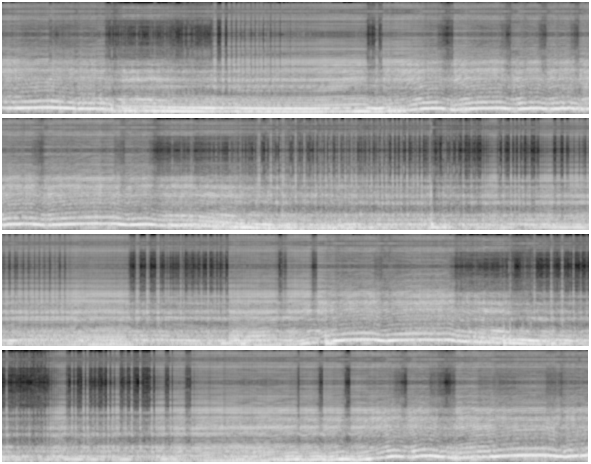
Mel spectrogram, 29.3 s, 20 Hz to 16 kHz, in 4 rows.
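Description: Yamaha DT50X's 50cc two-stroke engine revving as the bike is ridden, its pitch climbing and dropping again and again as the throttle opens and it shifts gears, easing off for a while in the middle.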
